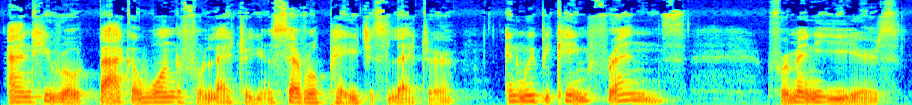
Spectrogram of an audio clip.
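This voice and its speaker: A woman in her sixties whose first language is Spanish, a guest scientist telling stories of her work in a relaxed, animated way. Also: fairly low pitch, normal speed, gravelly, breathy edge. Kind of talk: conversational storytelling.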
